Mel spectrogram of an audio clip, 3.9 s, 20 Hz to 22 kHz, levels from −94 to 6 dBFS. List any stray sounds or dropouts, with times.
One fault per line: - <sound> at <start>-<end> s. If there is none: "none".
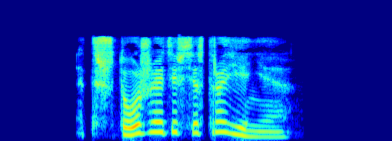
none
